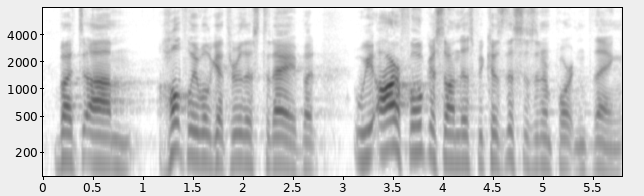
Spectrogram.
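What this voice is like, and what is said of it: Voice strained from a cold. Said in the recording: “my voice is not good. I'm fighting off a cold right now.”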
